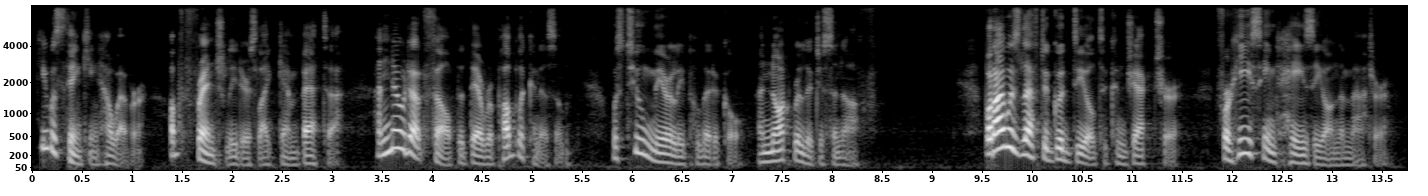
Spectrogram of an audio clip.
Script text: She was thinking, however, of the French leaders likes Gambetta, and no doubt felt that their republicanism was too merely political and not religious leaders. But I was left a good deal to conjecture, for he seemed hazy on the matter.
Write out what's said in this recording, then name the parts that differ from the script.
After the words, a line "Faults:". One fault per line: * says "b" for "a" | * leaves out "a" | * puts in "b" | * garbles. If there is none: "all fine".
He was thinking, however, of the French leaders like Gambetta, and no doubt felt that their republicanism was too merely political and not religious enough. But I was left a good deal to conjecture, for he seemed hazy on the matter.
Faults:
* says "He" for "She"
* says "like" for "likes"
* says "enough" for "leaders"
